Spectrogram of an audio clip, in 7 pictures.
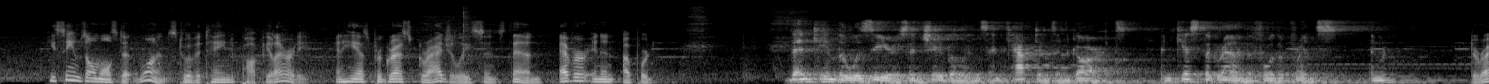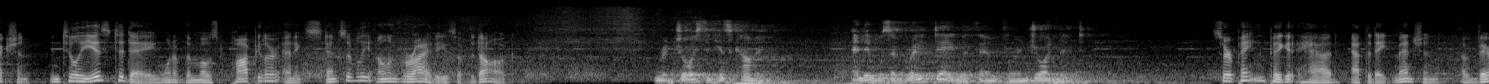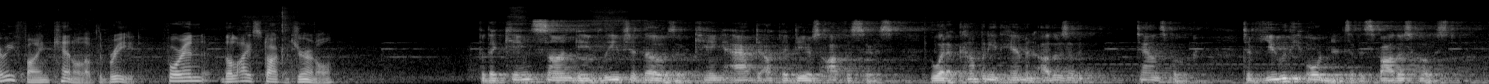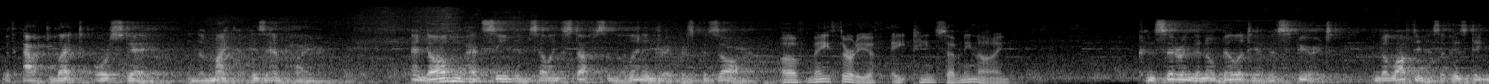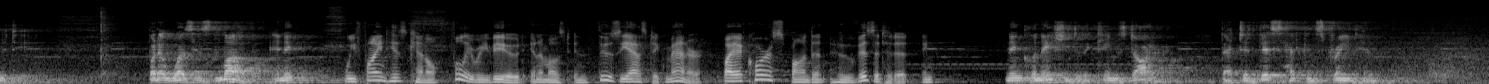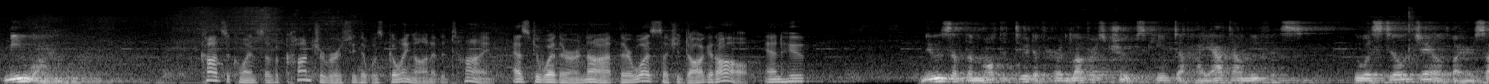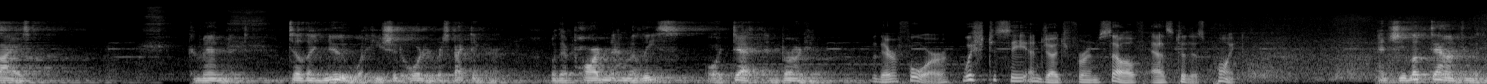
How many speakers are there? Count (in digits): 2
